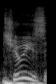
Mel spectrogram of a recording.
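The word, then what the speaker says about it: Chuy's: So Chewies is an absolutely classic, I believe it's out of Austin, Texas, restaurant, Tex-Mex restaurant. They have crazy interiors. It's spelled C-H-U-Y apostrophe S.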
